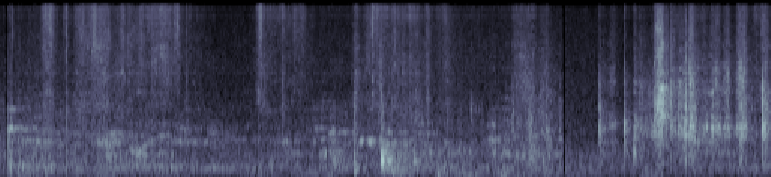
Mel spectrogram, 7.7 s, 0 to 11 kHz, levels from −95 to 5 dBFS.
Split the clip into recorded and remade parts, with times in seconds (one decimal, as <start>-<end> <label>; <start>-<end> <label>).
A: 0.0-5.5 remade; 5.5-6.0 recorded; 6.0-7.7 remade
